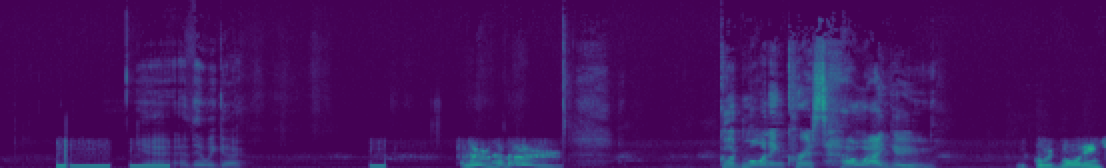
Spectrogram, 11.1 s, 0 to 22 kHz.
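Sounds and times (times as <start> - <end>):
electronic ring tone over a phone line: 0.6 - 1.8, 3.7 - 5.6
speech: 1.9 - 2.5, 4.6 - 6.0, 7.2 - 9.4, 10.2 - 11.0.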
